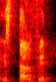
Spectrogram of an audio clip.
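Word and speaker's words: استغفار: এবং ওয়াস্তাগফিরহু, শব্দ হলো ইস্তাগফির, বাংলা শব্দ। বললাম আমরা ইস্তেগফার করো, আল্লাহর কাছে ইস্তেগফার পড়ো, ওই ইস্তাগফির, এটা ইস্তেগফার, ইস্তাগফির একই, এ আর ই, ওই উচ্চারণ আরবিতে এটা হয় ইস্তিগফার।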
